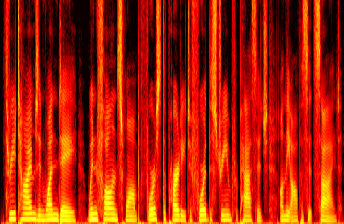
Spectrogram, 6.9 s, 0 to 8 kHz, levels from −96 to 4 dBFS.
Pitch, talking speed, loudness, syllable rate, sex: 170 Hz, 185 wpm, -20 LUFS, 5.0 syllables/s, female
